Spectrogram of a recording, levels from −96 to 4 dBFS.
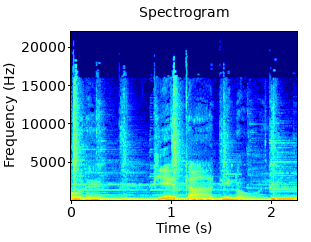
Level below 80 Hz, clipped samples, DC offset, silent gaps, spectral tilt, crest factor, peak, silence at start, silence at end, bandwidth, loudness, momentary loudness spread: -44 dBFS; under 0.1%; under 0.1%; none; -6 dB/octave; 16 dB; -14 dBFS; 0 s; 0 s; 19 kHz; -30 LUFS; 6 LU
